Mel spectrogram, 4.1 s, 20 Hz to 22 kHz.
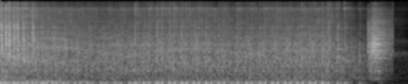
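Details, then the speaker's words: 2023 Indian Pursuit Elite V-twin on stock exhaust, before Tab Performance exhaust install: deep even thump at idle swelling smoothly with light throttle, no misses or rattles; healthy stock sound. "guys I'm gonna let it idle for a while so you can hear how the sewing machine sounds at idle with a little throttle"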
